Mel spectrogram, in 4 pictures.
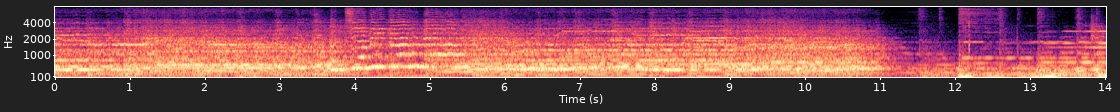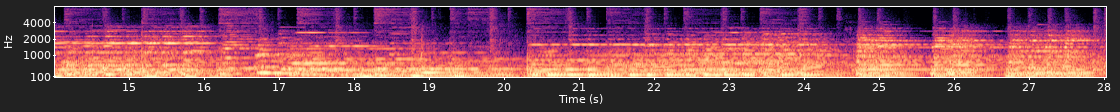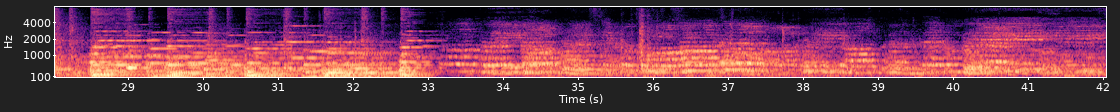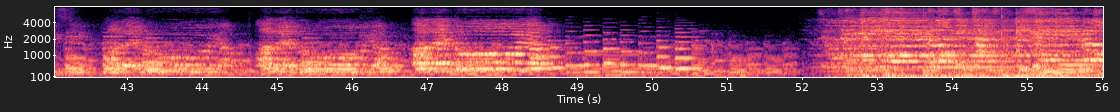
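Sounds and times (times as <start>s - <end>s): boys' choir singing: 0.0s - 11.5s, 33.1s - 48.9s, 52.0s - 56.0s
steel pan band with drums: 7.0s - 33.3s.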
